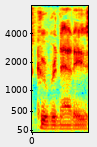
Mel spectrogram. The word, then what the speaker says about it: Kubernetes: in general but again nobody pronounces it that way at least not in the kubernetes community and the founders of kubernetes pronounce it as kubernetes so just be aware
